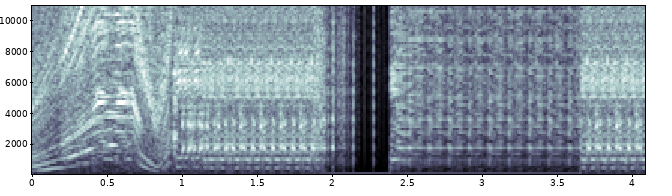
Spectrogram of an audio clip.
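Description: Loud, heavily distorted electronic sound effects: pitch glides sweep down and back up in the first second, then a dense, clashing clamour that cuts out briefly about two seconds in and comes back.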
